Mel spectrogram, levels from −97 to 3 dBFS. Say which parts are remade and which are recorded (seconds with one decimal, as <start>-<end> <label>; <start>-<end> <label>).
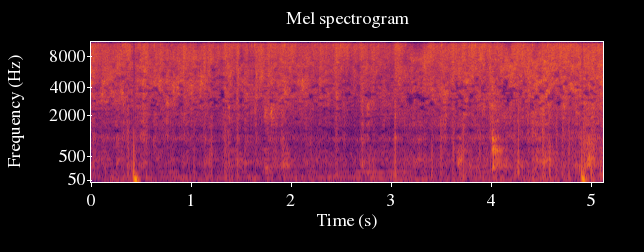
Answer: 0.0-5.1 remade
